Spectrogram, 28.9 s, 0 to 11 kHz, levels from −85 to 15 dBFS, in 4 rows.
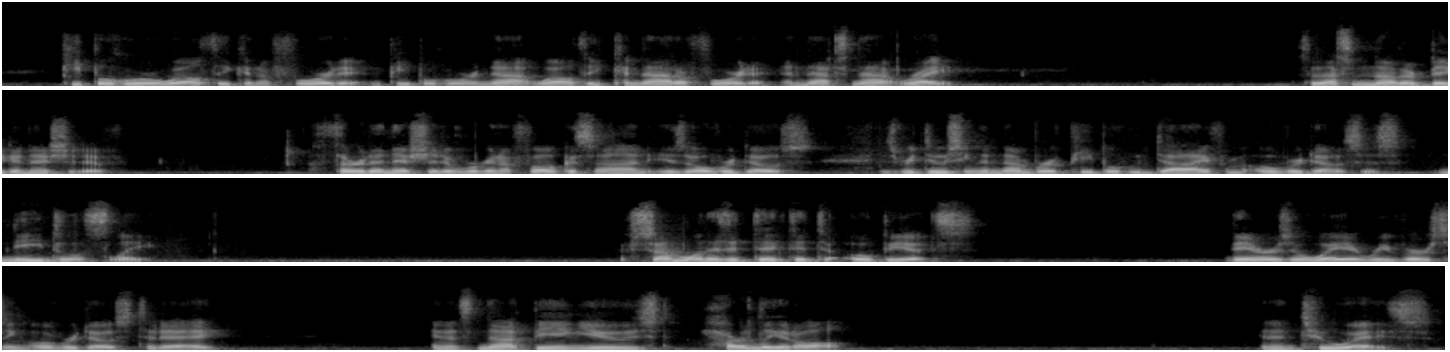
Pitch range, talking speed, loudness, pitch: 105-135 Hz, 145 wpm, -23 LUFS, 115 Hz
